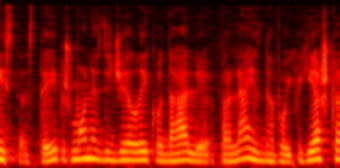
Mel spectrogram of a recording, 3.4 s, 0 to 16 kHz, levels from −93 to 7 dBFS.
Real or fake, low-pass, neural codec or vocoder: real; 14.4 kHz; none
